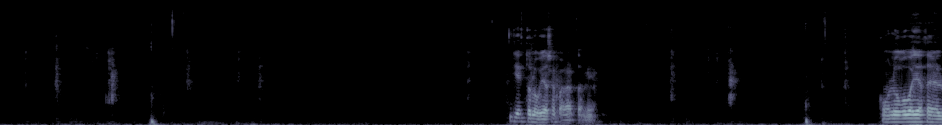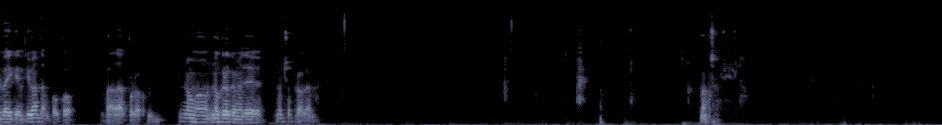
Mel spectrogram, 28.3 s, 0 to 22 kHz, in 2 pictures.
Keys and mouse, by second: 0.7 shift+right click, 1.4 ctrl+e, 2.6-7.4 shift+middle drag, 7.4-8.2 right drag, 8.7-9.7 middle drag, 9.7-10.8 shift+right drag, 10.8 ctrl+e, 12.4-19.0 shift+middle drag, 19.0 alt+right click, 19.3-21.6 middle drag, 21.6 alt+shift+right click, 21.8-28.2 middle drag, 22.6 ctrl+e.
